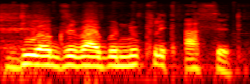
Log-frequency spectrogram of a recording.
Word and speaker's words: deoxyribonucleic acid: Deoxyribonucleic acid. – Let me see if I can try. Deoxyribonucleic acid.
